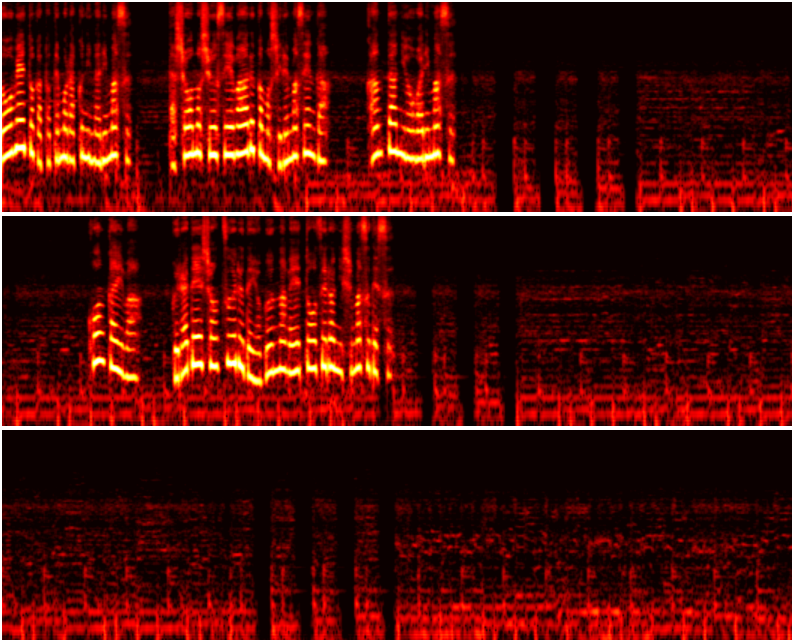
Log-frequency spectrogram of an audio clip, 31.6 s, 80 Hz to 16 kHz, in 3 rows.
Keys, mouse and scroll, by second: 0.1-1.2 drag, 3.1 click, 4.6 click, 5.5 middle click, 5.9 shift+middle click, 6.2 middle click, 7.2 middle click, 7.5 middle click, 7.9 shift+middle click, 8.2 middle click, 8.5 middle click, 9.0 middle click, 10.4-11.4 drag, 12.2 middle click, 12.5 click, 13.2 middle click, 13.6 click, 14.2 click, 14.6 middle click, 14.9 middle click, 15.2 middle click, 15.5 click, 16.1 middle click, 16.3 middle click, 16.6 click, 17.5 middle click, 17.8 middle click, 18.2 middle click, 18.4 click, 18.7 middle click, 19.0 middle click, 19.1-20.1 drag, 20.2 middle click, 20.4 middle click, 21.3 click, 21.6 middle click, 21.8 middle click, 21.9 click, 22.6 middle click, 22.8 middle click, 22.9 middle click, 23.2 middle click, 25.8 middle click, 26.9 middle click, 27.3 click, 27.7 click, 27.9 click, 28.2 middle click, 28.4 click, 28.8 click, 29.0 click, 29.2 click, 29.4 click, 29.7 click, 30.0 click, 30.4 click, 30.6 middle click, 31.0 middle click, 31.2-31.6 drag.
